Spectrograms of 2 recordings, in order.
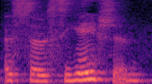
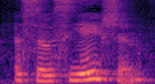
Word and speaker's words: association: well basketball basketball and Association we have stress here almost on the end of the word association association but normally you will hear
